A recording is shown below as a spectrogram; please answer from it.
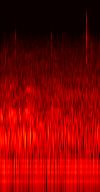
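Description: Pliers gripping and pulling heavy nylon trace line to tighten a knot: a faint click about a second in and a sharper click near the end, over a steady low hum.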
